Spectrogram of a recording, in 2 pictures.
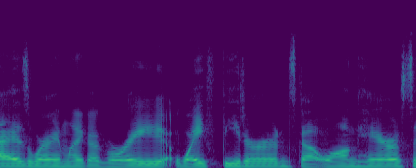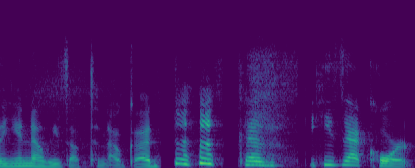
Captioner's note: laughs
